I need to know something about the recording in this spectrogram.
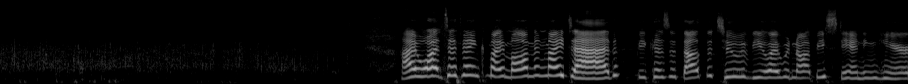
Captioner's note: cheers and applause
